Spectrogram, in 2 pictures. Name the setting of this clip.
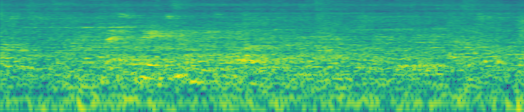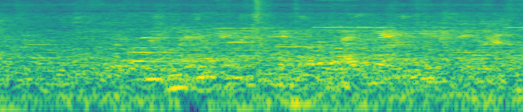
subway station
